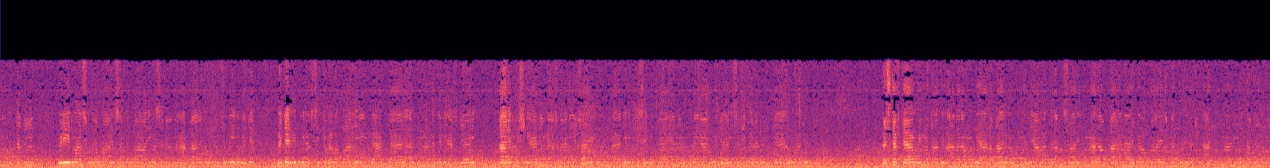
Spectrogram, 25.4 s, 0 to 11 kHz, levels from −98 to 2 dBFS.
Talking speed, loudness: 135 wpm, -20 LUFS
